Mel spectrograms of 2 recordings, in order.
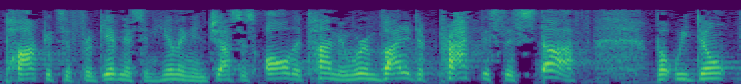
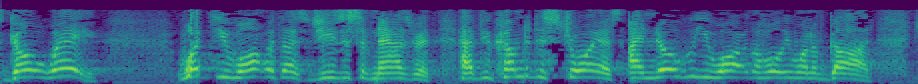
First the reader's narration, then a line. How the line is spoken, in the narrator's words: He cried out at the top of his voice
